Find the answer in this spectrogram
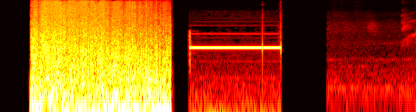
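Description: Intro sound effects for an animated subscribe button: a loud burst of noise lasting about a second and a half, then a steady high beep about a second long with a click near its end.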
